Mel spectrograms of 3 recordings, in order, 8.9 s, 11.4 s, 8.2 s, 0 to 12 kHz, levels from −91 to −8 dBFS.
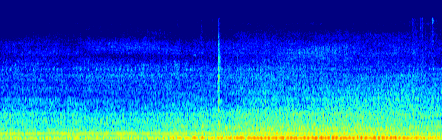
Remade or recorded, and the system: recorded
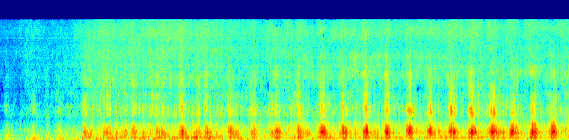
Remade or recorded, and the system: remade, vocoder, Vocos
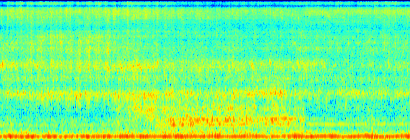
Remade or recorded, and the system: remade, codec, HILCodec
